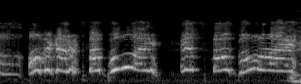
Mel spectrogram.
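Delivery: very high, loud, very slow, acted excited gushing. Retelling how someone reacted when a team came back: imitating someone freaking out. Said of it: "he was freaking out".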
